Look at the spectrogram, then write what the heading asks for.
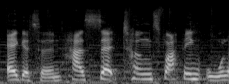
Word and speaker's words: Egerton: for kinsman's next sequel Taron Egerton or should we say Edgerton has set tongues flapping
